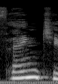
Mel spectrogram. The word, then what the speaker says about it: thank: Por isso que nós não podemos pronunciar o obrigado, obrigada, thank you, com som de T. Porque tank é isso aqui, é um tanque de guerra. Tank. Thank, com a ponta da língua entre os dentes.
